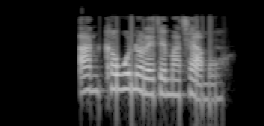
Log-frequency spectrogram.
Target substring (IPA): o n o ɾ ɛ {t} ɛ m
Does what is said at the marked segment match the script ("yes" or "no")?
yes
